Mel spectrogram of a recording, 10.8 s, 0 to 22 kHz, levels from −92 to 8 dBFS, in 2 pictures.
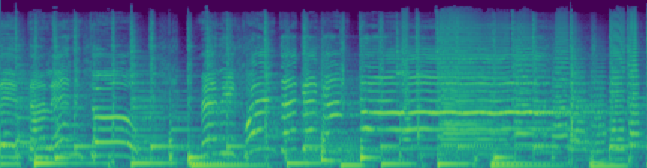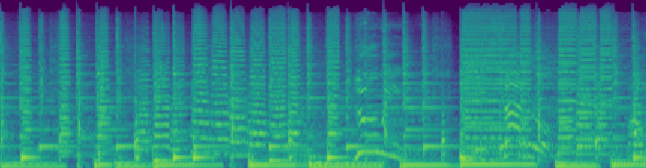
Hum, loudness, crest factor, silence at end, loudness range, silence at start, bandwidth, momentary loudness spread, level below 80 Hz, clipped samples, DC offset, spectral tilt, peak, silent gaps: none; -14 LUFS; 14 dB; 0 s; 2 LU; 0 s; 19 kHz; 5 LU; -26 dBFS; under 0.1%; under 0.1%; -4 dB/octave; 0 dBFS; none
